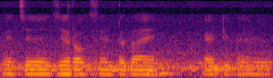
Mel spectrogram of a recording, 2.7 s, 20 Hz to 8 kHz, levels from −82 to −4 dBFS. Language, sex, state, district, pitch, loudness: Marathi, male, Maharashtra, Chandrapur, 125 Hz, -26 LUFS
